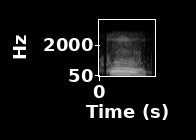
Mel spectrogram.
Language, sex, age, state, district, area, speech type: Bengali, male, 60+, West Bengal, Kolkata, urban, conversation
